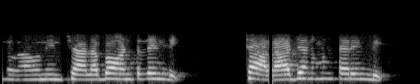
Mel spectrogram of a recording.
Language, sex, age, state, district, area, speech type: Telugu, female, 60+, Andhra Pradesh, East Godavari, rural, conversation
